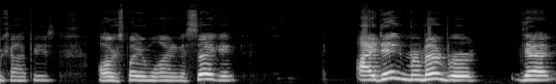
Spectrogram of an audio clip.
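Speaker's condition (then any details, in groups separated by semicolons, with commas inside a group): Cerebral palsy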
